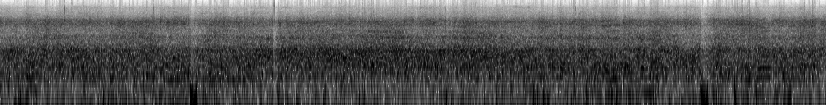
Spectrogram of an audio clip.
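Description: Loud, steady rumble of a passenger train running past on the track beside the platform.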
